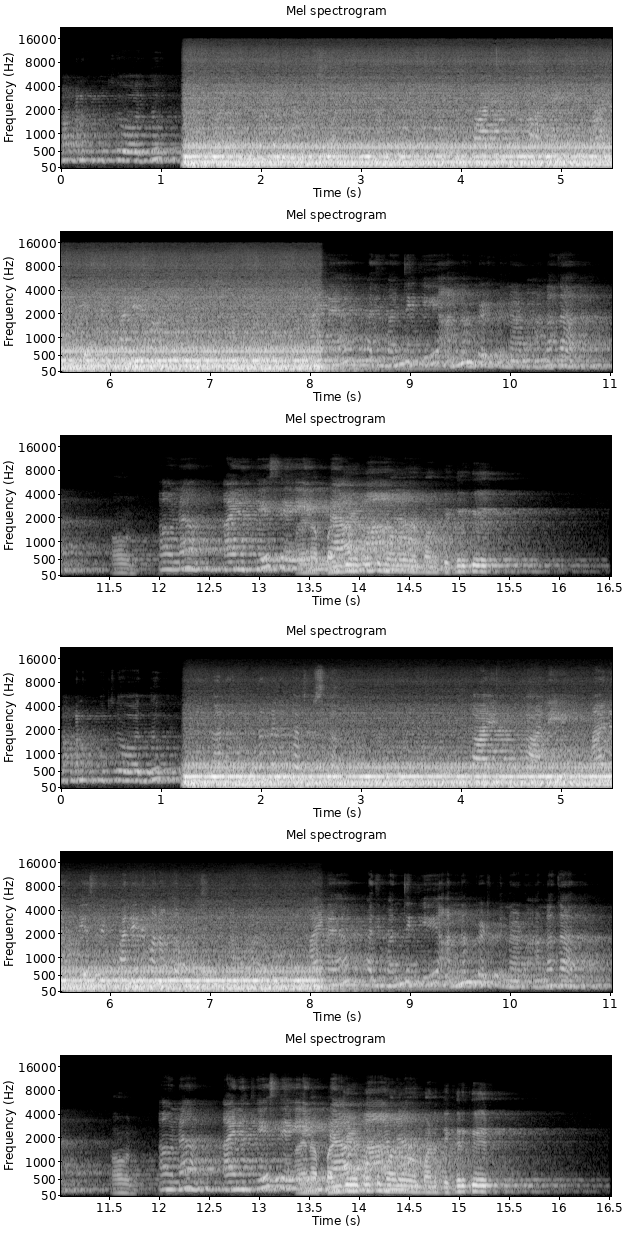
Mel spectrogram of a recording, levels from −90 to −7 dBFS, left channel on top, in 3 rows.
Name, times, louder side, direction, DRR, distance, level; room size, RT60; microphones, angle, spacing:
voice 1, 0.0-2.8 4.1-7.6 8.0-10.7 12.0-14.6, right 1 dB, 20° right, -2 dB, 3.7 m, -26 dB
sound 1, 1.2-8.1, left 1 dB, 40° left, 0.8 m, -15 dB
voice 2, 3.7-4.0 11.5-11.8 13.4-15.3, right 3 dB, 45° right, 6 dB, 0.7 m, -23 dB
28.0 x 18.5 x 6.2 m, 2.4 s
head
